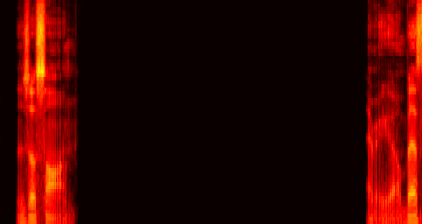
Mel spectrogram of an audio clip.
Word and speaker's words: Jusant: is a French word J is pronounced like the English z sound similar to s in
